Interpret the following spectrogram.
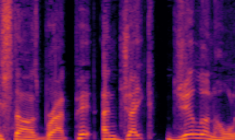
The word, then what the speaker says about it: Gyllenhaal: And Harry, 23, has overtaken dimpled celebs such as movie stars Brad Pitt and Jake Gyllenhaal. It's a soft G.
